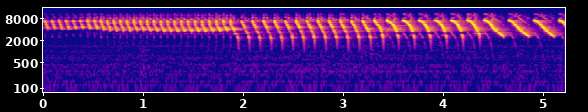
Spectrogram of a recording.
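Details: Canary song played to encourage breeding and train young singers: a bright, rapid high trill shifting into repeated descending slurred notes that gradually space out.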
